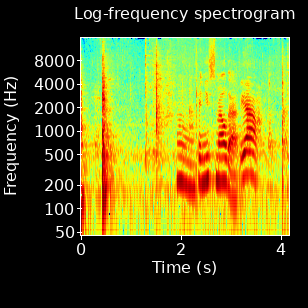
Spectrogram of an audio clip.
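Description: A spoon clinks against a pot.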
